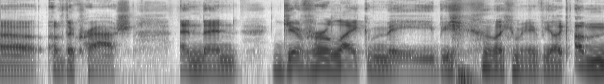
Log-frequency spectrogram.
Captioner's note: none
